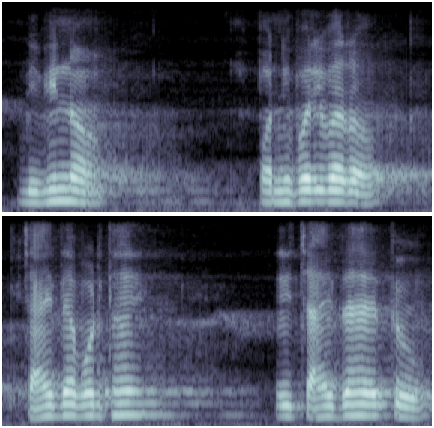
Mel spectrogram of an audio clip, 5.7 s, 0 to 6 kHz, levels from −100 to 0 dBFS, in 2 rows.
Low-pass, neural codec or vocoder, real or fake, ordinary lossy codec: 5.4 kHz; vocoder, 22.05 kHz, 80 mel bands, WaveNeXt; fake; none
